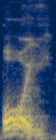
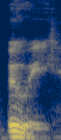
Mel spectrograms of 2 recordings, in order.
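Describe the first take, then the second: First: It sounds like boy, one syllable. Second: It sounds like boo-ee, two syllables. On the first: This is how it is said in the speaker's own country. "we simply pronounce it boy, like the the gendered child" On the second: This is how Americans say it. "I understand that you would pronounce it buoy"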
